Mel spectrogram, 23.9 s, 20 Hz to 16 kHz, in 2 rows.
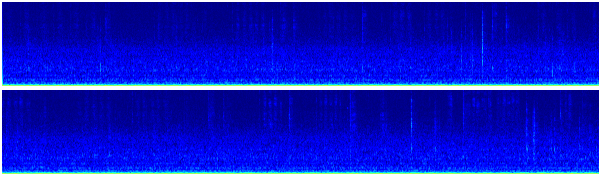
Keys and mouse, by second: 3.0 alt+click, 4.6 alt+click, 6.3 alt+click, 7.7 alt+click, 8.4-12.7 alt+drag, 13.4 alt+click, 14.5 alt+click, 15.6 click, 16.4 click, 17.1 alt+click, 18.2-20.2 alt+drag, 20.2 space, 20.4-22.6 drag, 22.6 ctrl+right click, 23.1 shift+click.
